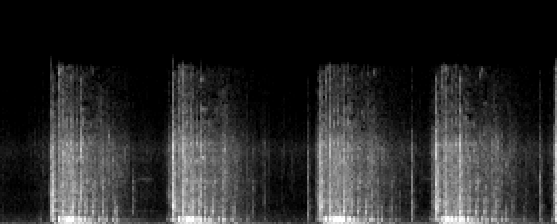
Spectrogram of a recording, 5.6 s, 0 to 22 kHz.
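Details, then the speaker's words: Southland two-stroke post hole auger with a replacement BPMR7A plug: repeated pull-cord cranking, sputtering without catching; plug stays dry, carburetor fuel delivery problem suspected. "So hopefully this will start. Well, I wish it could have been easier than this."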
